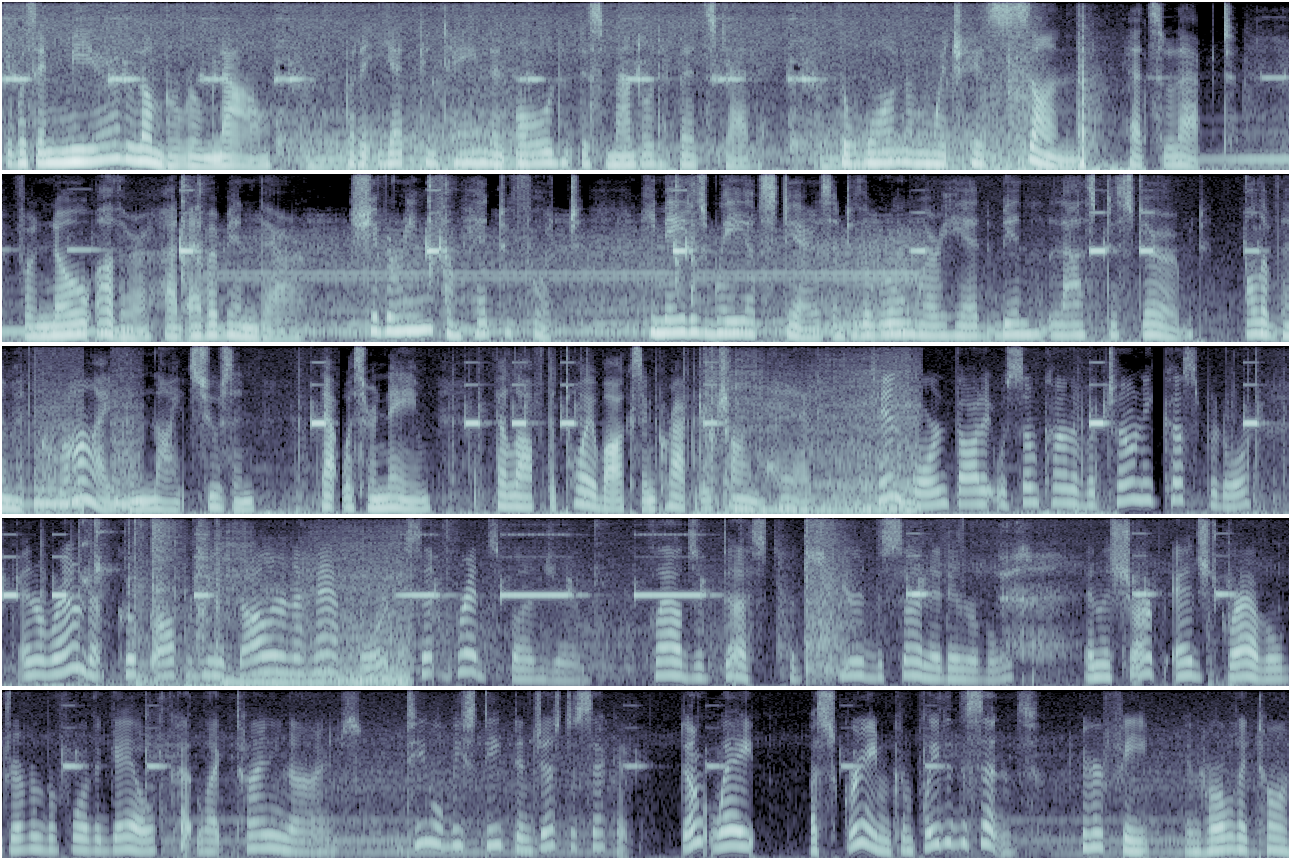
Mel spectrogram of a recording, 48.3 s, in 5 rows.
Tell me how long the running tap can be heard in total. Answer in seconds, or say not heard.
not heard.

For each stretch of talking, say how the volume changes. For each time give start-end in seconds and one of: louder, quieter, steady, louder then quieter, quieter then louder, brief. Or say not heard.
0.0-48.2 quieter.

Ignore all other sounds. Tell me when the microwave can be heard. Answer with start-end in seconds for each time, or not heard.
0.0-48.2.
